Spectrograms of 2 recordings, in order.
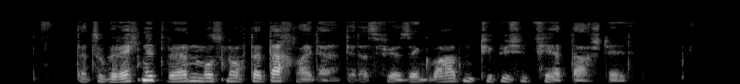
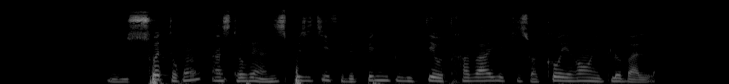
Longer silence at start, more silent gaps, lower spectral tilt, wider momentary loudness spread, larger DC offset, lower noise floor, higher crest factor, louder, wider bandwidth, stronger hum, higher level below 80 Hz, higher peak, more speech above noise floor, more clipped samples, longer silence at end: second, 0.4 s vs 1.05 s; neither; first, -5.5 dB/octave vs -3.5 dB/octave; second, 15 LU vs 20 LU; neither; second, -66 dBFS vs -89 dBFS; second, 22 dB vs 28 dB; first, -28 LUFS vs -41 LUFS; second, 9 kHz vs 14 kHz; neither; second, -80 dBFS vs -60 dBFS; first, -6 dBFS vs -18 dBFS; second, 38 dB vs 44 dB; neither; first, 1.15 s vs 0.75 s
